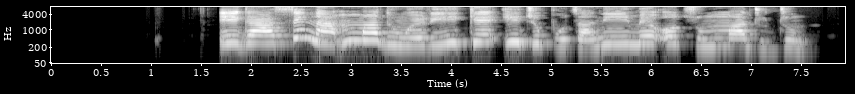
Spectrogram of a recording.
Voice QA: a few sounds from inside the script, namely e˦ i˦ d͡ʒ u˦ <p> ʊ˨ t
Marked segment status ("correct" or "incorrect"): correct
